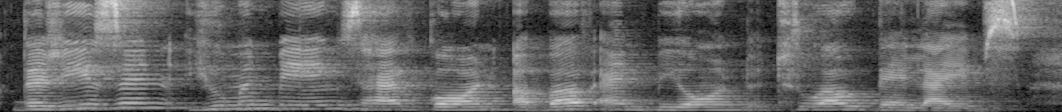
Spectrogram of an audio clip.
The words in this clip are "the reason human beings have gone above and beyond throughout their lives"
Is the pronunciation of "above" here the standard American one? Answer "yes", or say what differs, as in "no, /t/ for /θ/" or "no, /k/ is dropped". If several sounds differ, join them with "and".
yes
